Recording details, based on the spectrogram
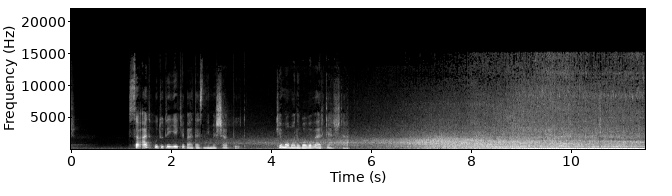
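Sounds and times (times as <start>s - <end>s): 
speech: 1.3s - 3.6s, 4.2s - 5.7s
car engine idling: 5.0s - 11.4s.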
